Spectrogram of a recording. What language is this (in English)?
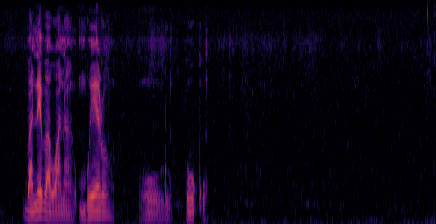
Venda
